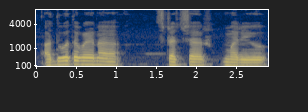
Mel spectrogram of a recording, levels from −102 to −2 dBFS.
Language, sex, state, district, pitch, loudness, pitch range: Telugu, male, Andhra Pradesh, Guntur, 130 Hz, -28 LUFS, 120-145 Hz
